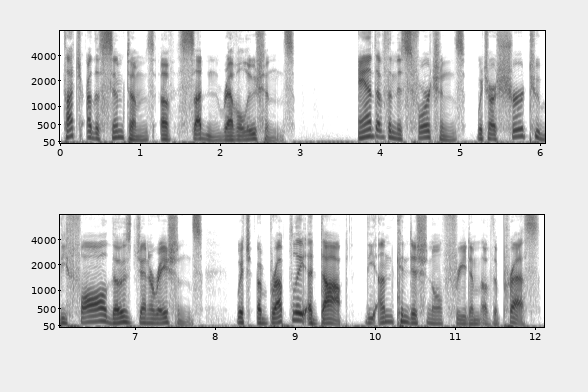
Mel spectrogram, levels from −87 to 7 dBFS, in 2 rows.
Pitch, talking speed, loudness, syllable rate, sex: 125 Hz, 135 wpm, -21 LUFS, 4.8 syllables/s, male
